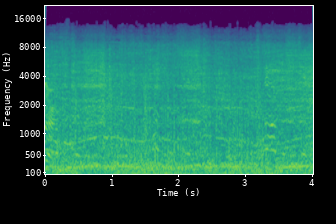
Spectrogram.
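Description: Wind rushing over the microphone of an electric Sur-Ron dirt bike riding along a road, with a faint wavering hum underneath.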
